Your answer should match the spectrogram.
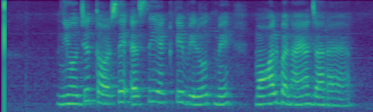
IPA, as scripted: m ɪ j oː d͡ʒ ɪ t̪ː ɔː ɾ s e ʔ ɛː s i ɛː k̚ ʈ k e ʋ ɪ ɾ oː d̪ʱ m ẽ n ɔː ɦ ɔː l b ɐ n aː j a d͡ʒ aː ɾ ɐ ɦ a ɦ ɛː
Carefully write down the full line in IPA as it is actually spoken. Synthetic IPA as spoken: n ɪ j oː d͡ʒ ɪ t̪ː ɔː ɾ s e ʔ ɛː s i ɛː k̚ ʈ k e ʋ ɪ ɾ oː d̪ʱ m ẽ m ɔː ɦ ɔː l b ɐ n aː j a d͡ʒ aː ɾ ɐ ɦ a ɦ ɛː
